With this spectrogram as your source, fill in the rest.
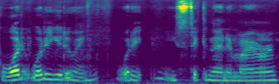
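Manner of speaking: mock nosy, annoying tone. Retelling getting stuck with a needle while watching closely: acting like an annoying onlooker. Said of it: "I'm like that annoying person over your shoulder".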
